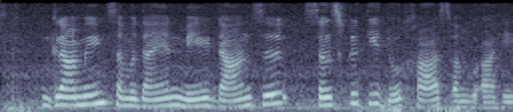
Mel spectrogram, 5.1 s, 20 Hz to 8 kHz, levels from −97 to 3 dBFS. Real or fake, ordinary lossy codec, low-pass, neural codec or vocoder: real; none; 7.2 kHz; none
